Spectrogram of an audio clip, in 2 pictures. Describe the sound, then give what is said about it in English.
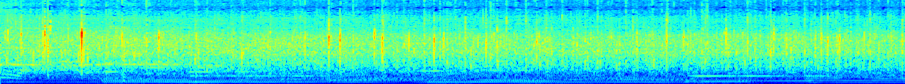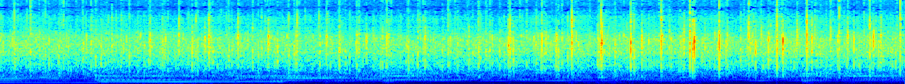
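An audience at a sermon claps steadily and continuously at the preacher's call, a dense wash of hand claps, while low sustained organ or keyboard chords shift underneath throughout. “Clap your hands.”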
